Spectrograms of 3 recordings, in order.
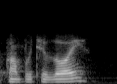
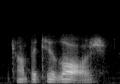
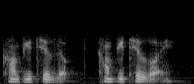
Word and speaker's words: komputiloj: Plural nouns end in an OJ, and the J is pronounced as a Y. So computiloi, it's actually spelled K-O-M-P-U-T-I-L-O-J, computiloi. Ekranoi, that's a J at the end. So it looks like computiloge, but it's computiloi. J is pronounced as a Y in Esperanto.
